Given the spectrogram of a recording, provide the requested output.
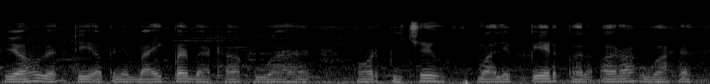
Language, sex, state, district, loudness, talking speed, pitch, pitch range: Hindi, male, Bihar, Muzaffarpur, -42 LUFS, 145 wpm, 120 Hz, 115-125 Hz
